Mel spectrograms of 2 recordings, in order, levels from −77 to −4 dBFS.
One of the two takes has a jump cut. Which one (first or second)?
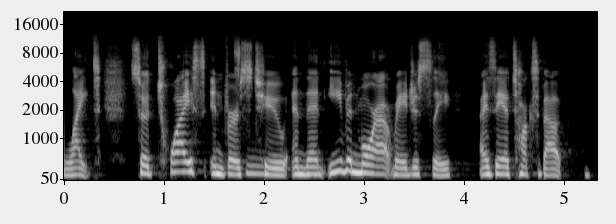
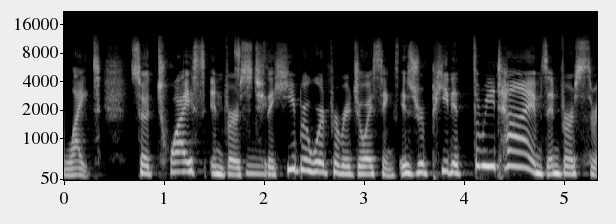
second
